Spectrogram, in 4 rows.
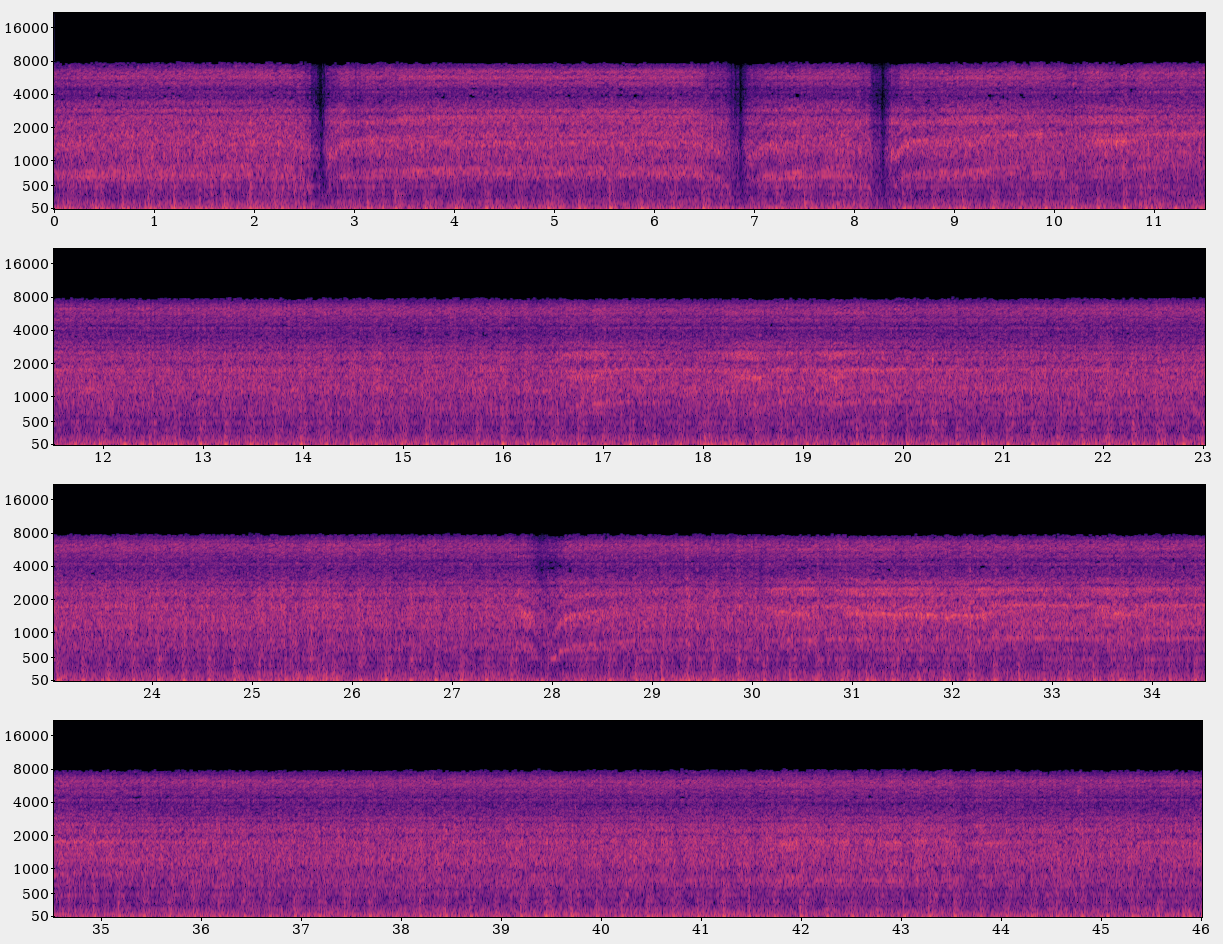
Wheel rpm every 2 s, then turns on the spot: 190, 180, 210, 160, 180, 220, 230, 240, 230, 230, 230, 230, 230, 210, 200, 220, 220, 230, 230, 230, 230, 230, 230.
none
